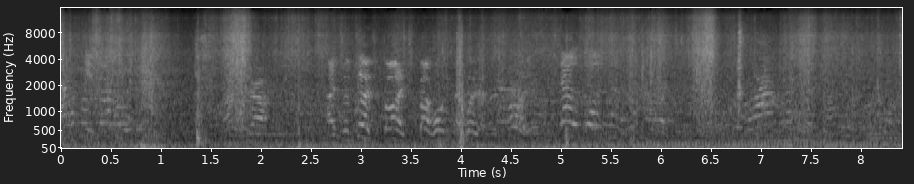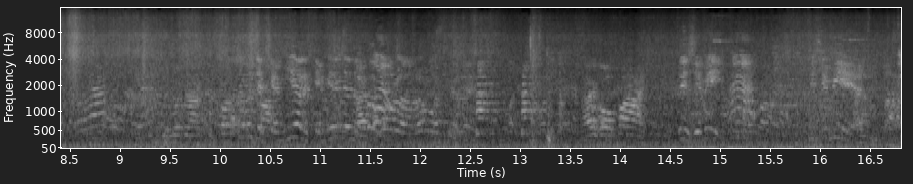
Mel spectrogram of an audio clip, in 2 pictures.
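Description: Men and women chatter loudly all around in a busy crowd.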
